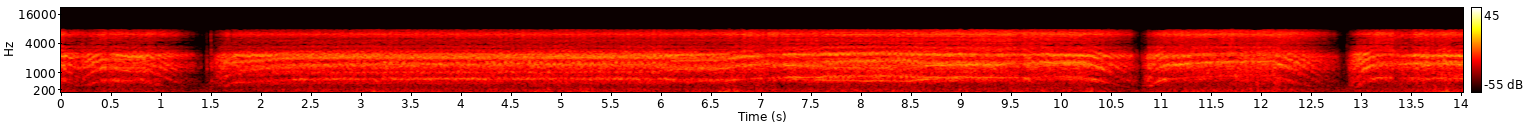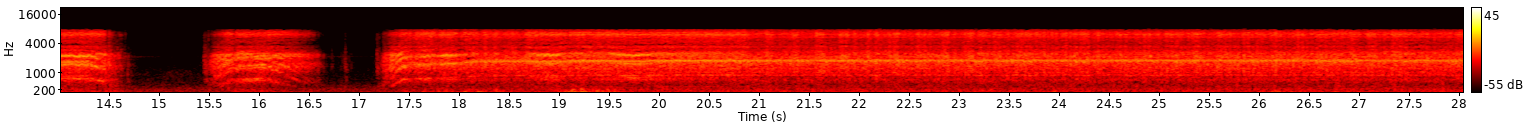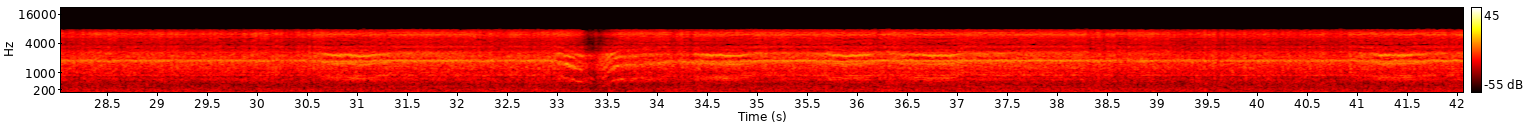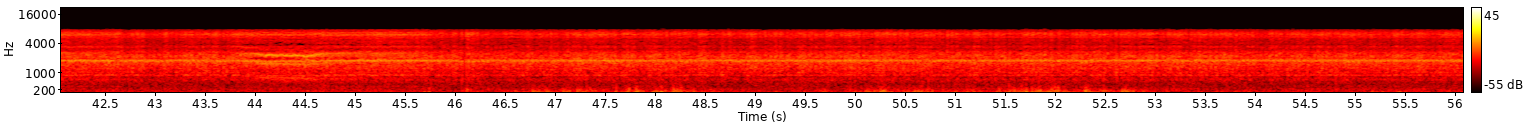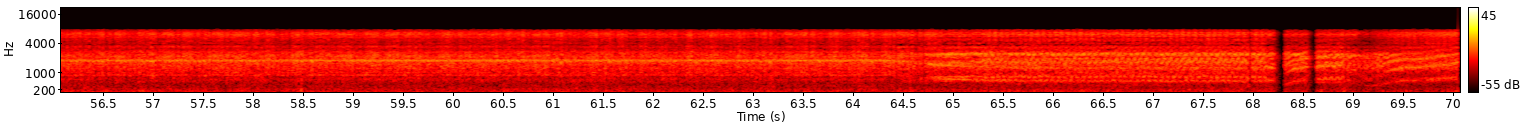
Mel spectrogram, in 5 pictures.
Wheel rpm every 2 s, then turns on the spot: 100, 160, 160, 190, 170, 120, 130, 60, 130, 220, 230, 230, 230, 230, 230, 220, 180, 220, 230, 230, 230, 230, 230, 230, 230, 240, 230, 230, 230, 230, 230, 230, 210, 200, 170.
none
